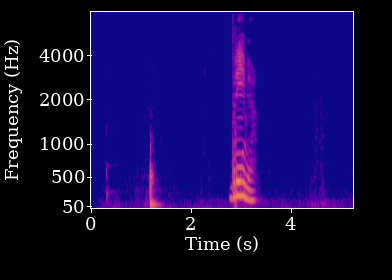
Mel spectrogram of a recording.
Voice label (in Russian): время русский; транскрипция [вр’эм’а]; Диалог культур народов Амура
